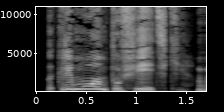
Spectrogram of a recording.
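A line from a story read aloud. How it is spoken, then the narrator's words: Cheerful brisk answer. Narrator (Russian): бодро ответил Куприн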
